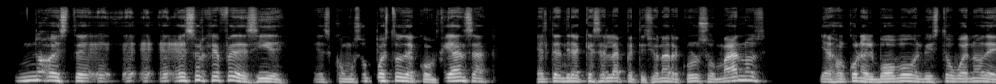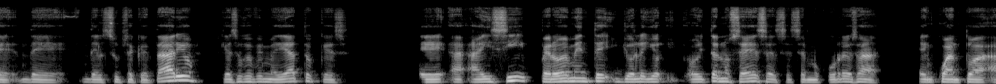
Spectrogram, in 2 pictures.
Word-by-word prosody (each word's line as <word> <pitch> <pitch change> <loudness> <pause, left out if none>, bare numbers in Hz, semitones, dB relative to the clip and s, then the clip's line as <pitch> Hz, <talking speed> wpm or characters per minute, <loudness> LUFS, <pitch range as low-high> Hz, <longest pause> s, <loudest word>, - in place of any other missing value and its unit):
No, 185 +3 +1
este, 155 -2 +2
e 150 - -18
e 160 0 -7
e 160 +1 -3
e 175 - +5
eso 175 +4 +5
el 170 - -1
jefe 185 +1 +1
decide, 135 - +3 0.2
es 120 0 -9
como 125 -1 -4
son 150 +1 -7
puestos 165 +1 +3
de 150 - +3
confianza, 150 +4 +2 0.5
él 125 -1 -4
tendría 145 -1 +2
que 155 - -1
hacer 145 +1 0
la 150 0 0
petición 125 -1 -3
a 145 - +4
recursos 140 +2 -1
humanos, 160 +5 +2 0.5
y 130 - -5
a - - +1
lo 120 - +1
mejor 130 -1 0
con 160 0 +3
el 125 -3 +5
Vo. 130 +3 +4
Bo. 155 +2 +4
O 145 - +1
el 125 - -1
visto 130 +3 -1
bueno 135 +1 0
de 115 -5 0
de 110 -3 -6
del 115 -2 -6
subsecretario, 135 - +1 0.2
que 120 - -5
es 115 - -4
su 130 - -6
jefe 130 0 -5
inmediato, 130 +4 -3
que 115 -6 -8
es, 100 -1 -11 0.7
eh, 115 0 0
a 115 -1 -5
ahí 120 +2 0
sí, 165 +6 +2
pero 125 0 +3
obviamente 145 +1 0
yo 125 0 -1
le 125 0 -1
yo 125 0 -1
y - - -21
ahorita 120 +5 -2
no 135 -1 -1
sé, 130 +5 +1
se 125 -4 -1
se 110 +1 -8
se 110 +2 -5
me 105 0 -1
ocurre, 115 +5 -5
o 120 - -2
sea, 115 -4 -2 0.4
en 115 -2 -3
cuanto 115 0 +1
a 110 - +3
130 Hz, 215 wpm, -21 LUFS, 115-150 Hz, 0.7 s, e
